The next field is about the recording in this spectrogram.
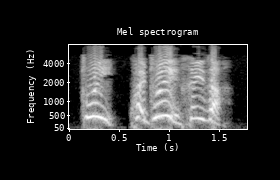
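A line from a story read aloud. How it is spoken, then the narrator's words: Shouting guard. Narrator (Chinese): 那个看守拦住狗喊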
